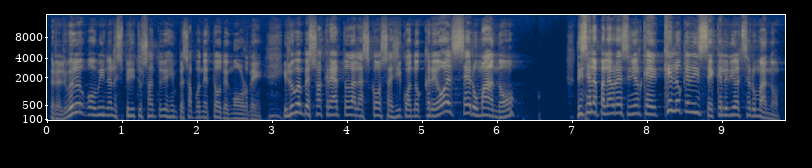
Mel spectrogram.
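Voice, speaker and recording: A man's voice: high-pitched, animated, fast talker. A male pastor preaching a sermon to his congregation, asking many rhetorical questions. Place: church. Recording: reverberant church hall.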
